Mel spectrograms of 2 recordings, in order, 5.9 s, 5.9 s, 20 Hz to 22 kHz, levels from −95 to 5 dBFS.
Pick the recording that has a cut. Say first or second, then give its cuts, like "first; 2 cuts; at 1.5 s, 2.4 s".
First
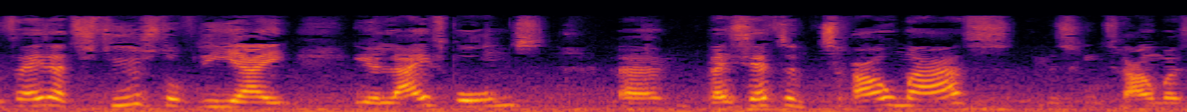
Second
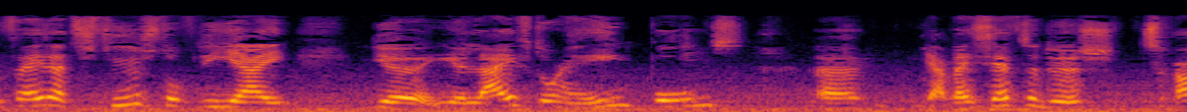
first; 4 cuts; at 1.8 s, 2.2 s, 3.5 s, 4.0 s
